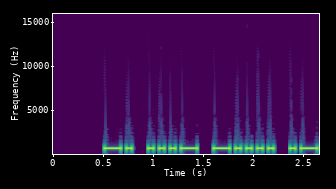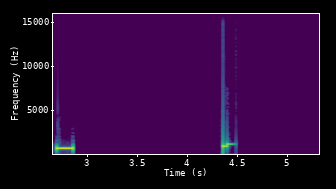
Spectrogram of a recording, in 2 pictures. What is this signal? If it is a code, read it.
Morse code, heard as a keyed tone, about 22 wpm, 700 Hz. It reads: NV6W
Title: USA Call Signs - 4 Characters - 4x Character Spacing - 22wpm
